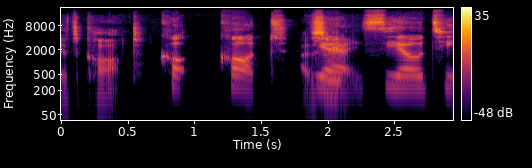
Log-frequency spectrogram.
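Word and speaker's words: Côte: C O T E is Cot.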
